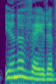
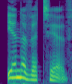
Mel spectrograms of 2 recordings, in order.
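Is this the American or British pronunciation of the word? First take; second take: American; British. First: It is said with the American pronunciation. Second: It is said with the British pronunciation. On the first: "we're used to the American pronunciation" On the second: "it's more popular in Britain to say innovative"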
